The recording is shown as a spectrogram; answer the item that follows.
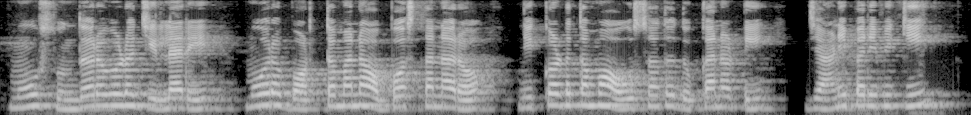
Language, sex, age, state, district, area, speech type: Odia, female, 18-30, Odisha, Puri, urban, read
